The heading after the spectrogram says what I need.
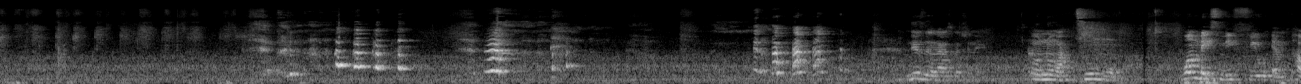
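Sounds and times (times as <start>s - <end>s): women giggling: 2.5s - 8.7s.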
